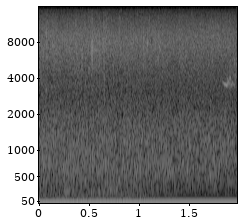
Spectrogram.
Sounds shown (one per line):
Spotted Towhee song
